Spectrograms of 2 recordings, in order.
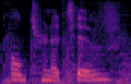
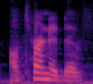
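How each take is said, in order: First: The word is pronounced in an odd way. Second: The word is pronounced in the usual way. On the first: The speaker calls it wrong. "not alternative, or whatever I said" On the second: The speaker calls it right.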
